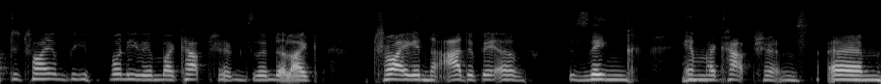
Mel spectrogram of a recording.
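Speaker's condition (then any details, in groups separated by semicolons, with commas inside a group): Cerebral palsy; all four limbs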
